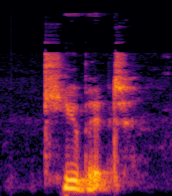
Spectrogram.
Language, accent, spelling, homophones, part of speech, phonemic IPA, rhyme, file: English, Southern England, cubit, qubit, noun, /ˈkjuː.bɪt/, -uːbɪt, LL-Q1860 (eng)-cubit.wav
- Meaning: 1. The distance from the elbow to the tip of the middle finger used as an informal unit of length 2. Any of various units of length approximating this distance, usually around 35–60 cm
